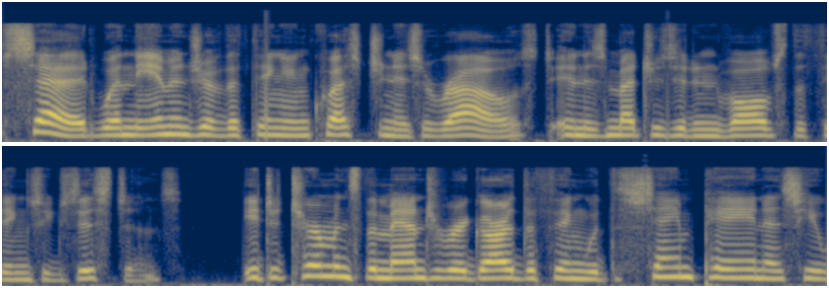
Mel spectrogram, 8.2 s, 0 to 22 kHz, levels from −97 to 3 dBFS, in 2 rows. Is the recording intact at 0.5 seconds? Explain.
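Yes, the speech is intact at 0.5 seconds, with no fault to be heard at that moment.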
